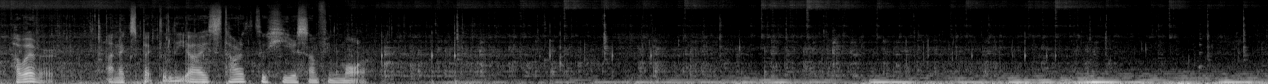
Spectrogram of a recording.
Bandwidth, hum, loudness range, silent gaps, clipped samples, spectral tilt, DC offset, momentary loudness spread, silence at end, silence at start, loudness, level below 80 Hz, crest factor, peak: over 20 kHz; none; 12 LU; none; under 0.1%; -6 dB/octave; under 0.1%; 18 LU; 0 s; 0 s; -25 LUFS; -34 dBFS; 20 dB; -4 dBFS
